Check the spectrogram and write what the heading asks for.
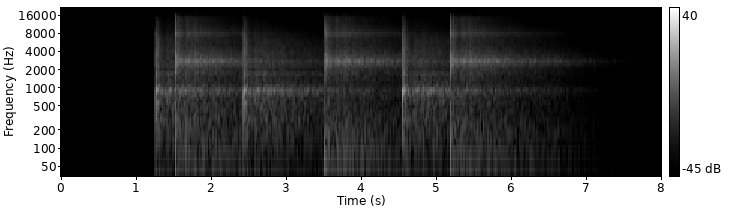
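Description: Sampled cymbal hit from a software drum kit, triggered six times at uneven intervals, each hit ringing into the next. The last ring fades out about seven seconds in.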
